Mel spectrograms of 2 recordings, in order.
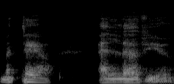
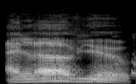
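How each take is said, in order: First: Soft, tender I love you; tender confession. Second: Slow, deliberate I love you; slow earnest confession. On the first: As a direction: murmur it like a lover. Lover's tender confession retold. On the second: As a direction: lean into each word. Lover repeats confession slowly. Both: Retold or imitated.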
